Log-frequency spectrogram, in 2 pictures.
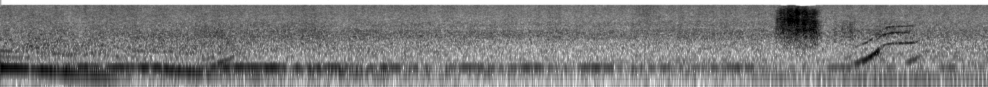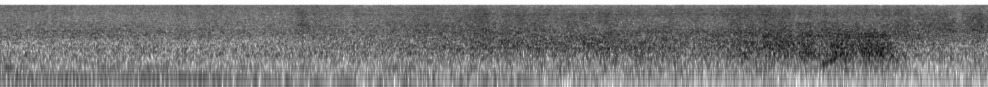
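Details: Whale song from a cassette tape. It opens with a descending moan, then holds a long, low, steady drone. Short upward whistling sweeps and a brief bright chirp break in midway, all over a constant watery hiss.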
